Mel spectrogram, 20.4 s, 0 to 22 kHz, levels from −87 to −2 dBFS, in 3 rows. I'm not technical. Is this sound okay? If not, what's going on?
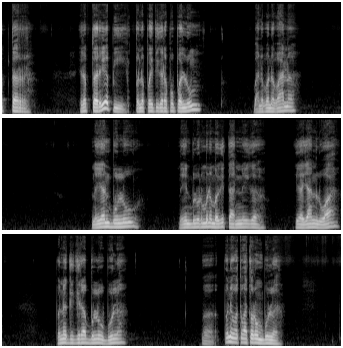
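Yes, no faults to hear.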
